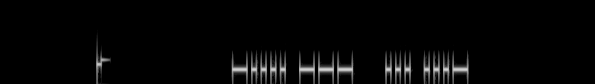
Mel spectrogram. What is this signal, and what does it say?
Morse code, heard as a keyed tone, about 25 wpm, 700 Hz. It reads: 6O SV
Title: Winter Field Day Exchanges Encore 25wpm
